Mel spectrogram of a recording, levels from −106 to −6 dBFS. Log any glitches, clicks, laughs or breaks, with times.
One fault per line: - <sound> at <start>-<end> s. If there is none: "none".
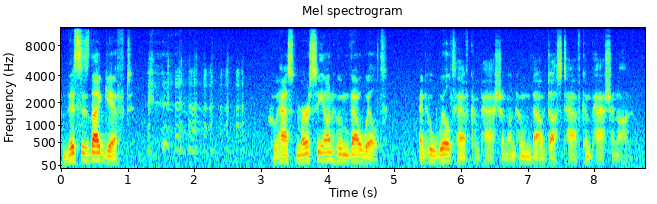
- laugh at 1.3-2.8 s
